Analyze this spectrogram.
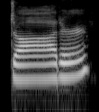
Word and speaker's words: daughter: you'll notice that um daughter I pronounce it with a d this is something you'll see very very like you'll hear it a lot in the United States North America so I'm pronouncing it like daughter daughter daughter daughter okay so I have an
